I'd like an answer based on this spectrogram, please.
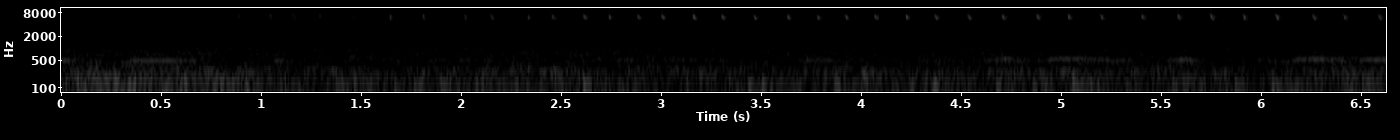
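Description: Faint insect chirping: an even, rapid train of short high-pitched pulses, about nine a second, starting just under a second in, over faint low outdoor rumble.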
